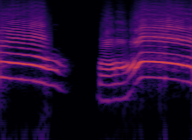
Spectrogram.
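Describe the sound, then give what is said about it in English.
A human voice imitates a bird call, made to a bird as a mirror is revealed to it, in two loud, tonal bursts separated by a brief pause; the first slides downward in pitch, the second swoops up and holds a bright, strained note. “I repeated the call and was constantly watching him on my monitor”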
